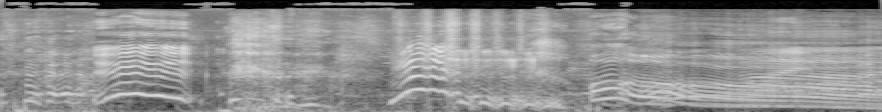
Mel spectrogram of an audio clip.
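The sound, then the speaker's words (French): A person with a hoarse voice imitates a horse whinny, with several rising and falling squealing bursts in quick succession, loud, ending in a long wavering neigh. “Ok, moi c'est un peu technique parce que j'ai la voix cassée, donc c'est vraiment un cheval qui fume pas des garrots.”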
